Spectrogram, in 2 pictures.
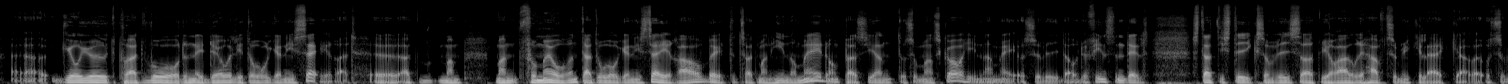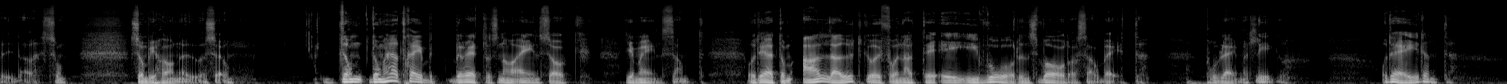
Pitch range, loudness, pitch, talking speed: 75-95 Hz, -26 LUFS, 85 Hz, 175 wpm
